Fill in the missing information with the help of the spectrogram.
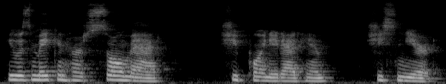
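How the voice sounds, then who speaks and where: A woman reading a children's novel aloud as a teacher would, in an expressive, deliberate storytelling way. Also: fairly low pitch.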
